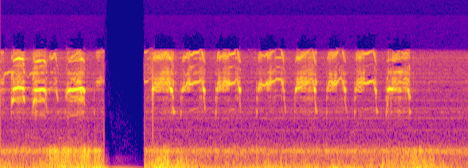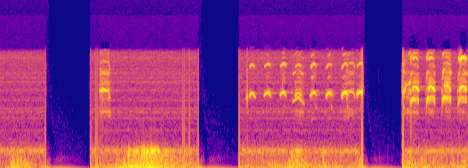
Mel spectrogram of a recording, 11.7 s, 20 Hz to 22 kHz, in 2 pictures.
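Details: At the Loch Arkaig nest in July 2020, ospreys call during a fish delivery while chicks squabble over a trout: bursts of quick, high, repeated chirps separated by pauses, alongside low rumbling wind.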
